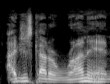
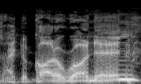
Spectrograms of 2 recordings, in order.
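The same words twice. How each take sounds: First: Said in the usual way. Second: Brian. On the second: Retold or imitated. Friend pulls up to his house, strained imitation. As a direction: redo it in the buddy's odd voice. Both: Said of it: "He goes".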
